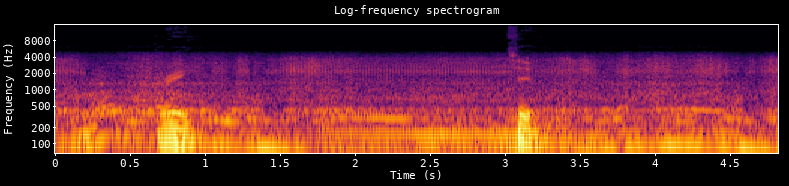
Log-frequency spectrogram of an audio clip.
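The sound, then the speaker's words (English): Droning engine roar of a drag racing car accelerating, loud and sustained. Two short surging rises in tone break the steady growl. “This is drag racing right here.”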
